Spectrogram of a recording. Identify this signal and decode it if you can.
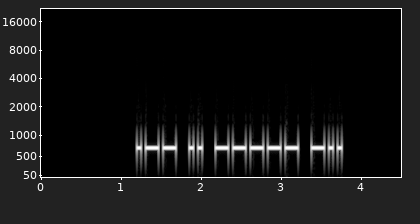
Morse code, heard as a keyed tone, about 22 wpm, 700 Hz. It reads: WI0D
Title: USA Call Signs - 4 Characters - 3x Character Spacing - 22wpm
